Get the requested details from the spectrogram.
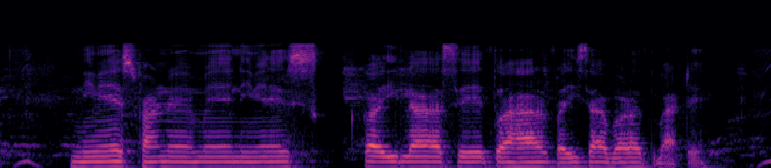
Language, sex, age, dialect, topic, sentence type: Bhojpuri, male, 18-24, Northern, banking, statement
